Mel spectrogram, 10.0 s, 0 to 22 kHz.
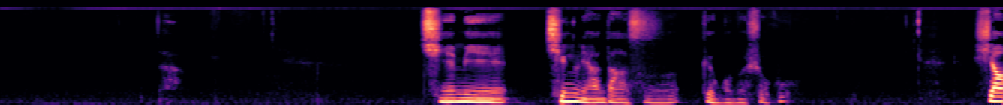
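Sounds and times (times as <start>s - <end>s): faint short breath: 2.7s - 3.6s, 9.2s - 9.6s.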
